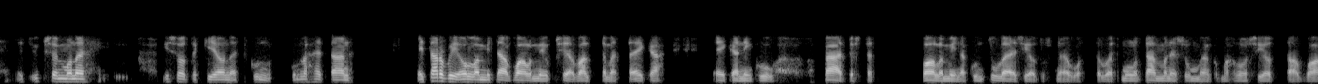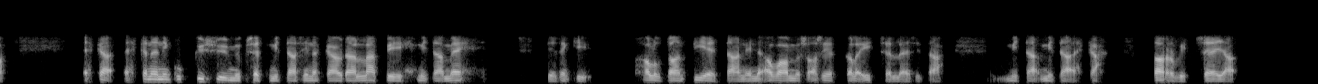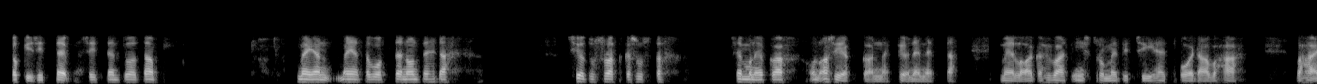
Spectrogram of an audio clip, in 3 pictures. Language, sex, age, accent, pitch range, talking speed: Finnish, male, 30-49, native, 90-115 Hz, 130 wpm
